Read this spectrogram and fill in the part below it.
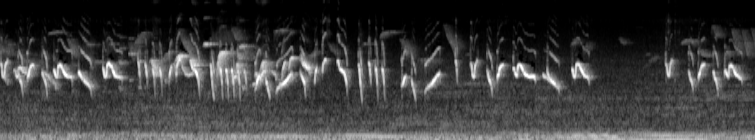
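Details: Horsfield's Babbler used as a lure and master recording for training songbirds: dense, rapid chattering of sharp, bent whistled notes packed together for about nine seconds, then a pause and a few more scattered notes, low hum underneath.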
